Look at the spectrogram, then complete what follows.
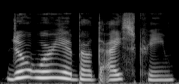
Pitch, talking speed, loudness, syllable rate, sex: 255 Hz, 200 wpm, -17 LUFS, 5.5 syllables/s, female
